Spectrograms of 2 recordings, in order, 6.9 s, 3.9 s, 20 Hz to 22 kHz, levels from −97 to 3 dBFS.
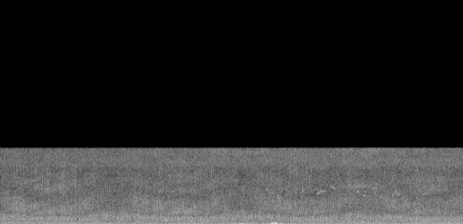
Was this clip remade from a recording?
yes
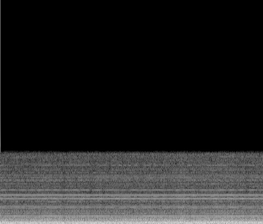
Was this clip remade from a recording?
no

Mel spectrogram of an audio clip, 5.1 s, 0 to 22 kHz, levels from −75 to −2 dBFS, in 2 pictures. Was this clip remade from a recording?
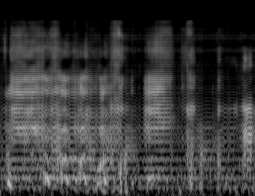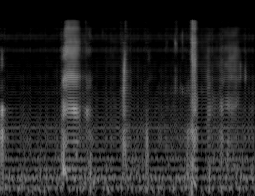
yes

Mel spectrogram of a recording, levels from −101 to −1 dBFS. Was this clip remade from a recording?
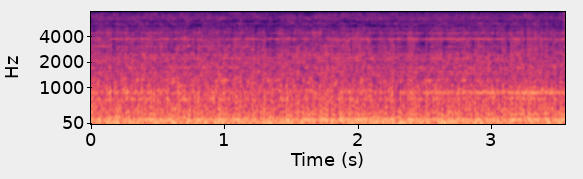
yes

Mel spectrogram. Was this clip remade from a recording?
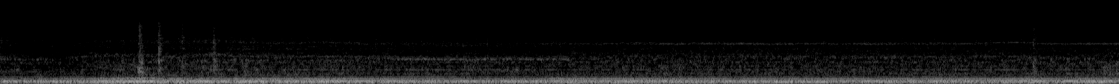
yes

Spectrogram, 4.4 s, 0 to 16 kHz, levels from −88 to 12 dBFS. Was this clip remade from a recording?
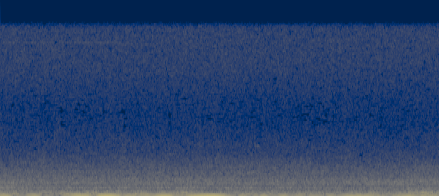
no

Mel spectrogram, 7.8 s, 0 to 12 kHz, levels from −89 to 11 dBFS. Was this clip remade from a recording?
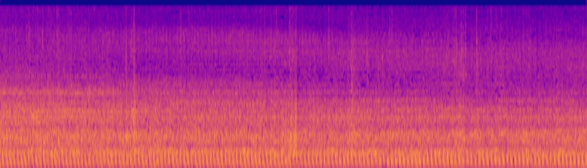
yes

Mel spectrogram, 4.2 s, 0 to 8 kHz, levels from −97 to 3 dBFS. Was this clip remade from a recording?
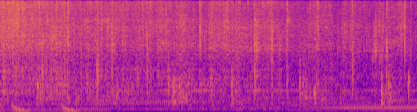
no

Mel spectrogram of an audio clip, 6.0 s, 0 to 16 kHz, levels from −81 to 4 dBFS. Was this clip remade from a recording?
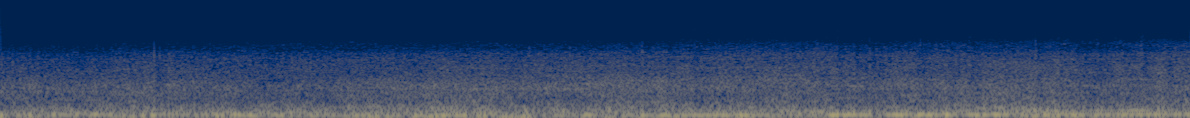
yes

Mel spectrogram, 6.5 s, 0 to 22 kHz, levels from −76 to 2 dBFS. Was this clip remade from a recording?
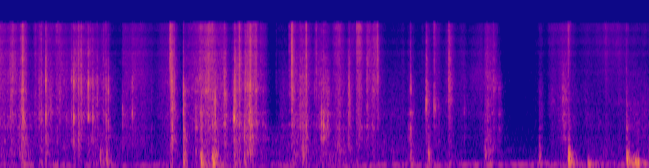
yes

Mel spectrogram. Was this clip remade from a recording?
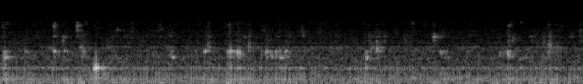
yes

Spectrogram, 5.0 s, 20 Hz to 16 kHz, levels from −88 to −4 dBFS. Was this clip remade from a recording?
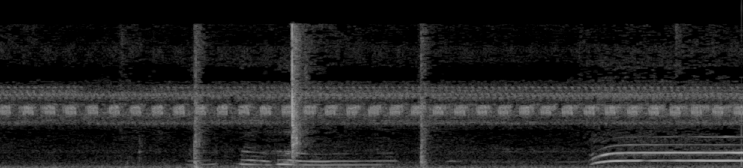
no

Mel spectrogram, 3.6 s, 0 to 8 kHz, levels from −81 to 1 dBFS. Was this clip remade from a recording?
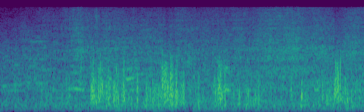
no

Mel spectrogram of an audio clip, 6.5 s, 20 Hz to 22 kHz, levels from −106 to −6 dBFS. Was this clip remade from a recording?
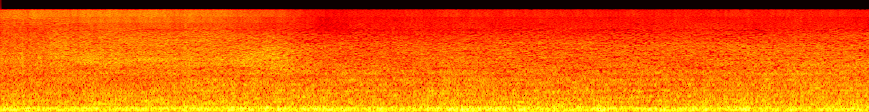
yes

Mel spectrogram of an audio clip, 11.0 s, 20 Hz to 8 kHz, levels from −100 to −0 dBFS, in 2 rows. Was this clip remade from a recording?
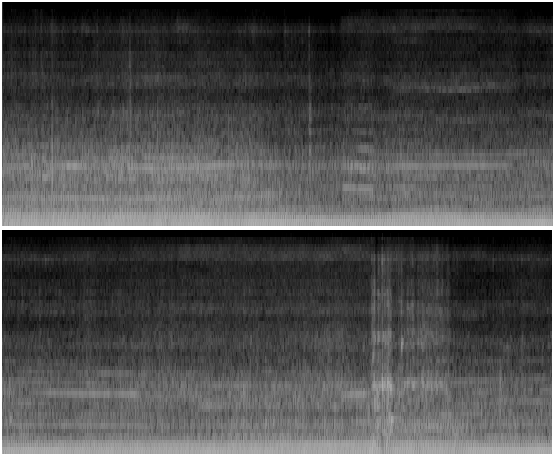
yes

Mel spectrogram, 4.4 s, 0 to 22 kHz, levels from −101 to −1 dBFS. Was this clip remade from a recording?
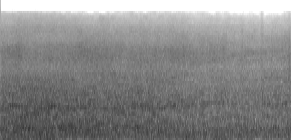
yes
